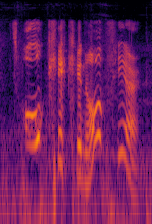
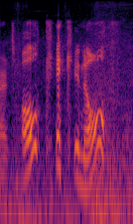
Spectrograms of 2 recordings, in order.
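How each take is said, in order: First: Much higher and louder, caster losing it; all-out hype over a sudden team fight; excited shout. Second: Said in the usual way. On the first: Real, not acted. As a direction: yell it as the fight erupts. Caster repeats as fight begins.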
